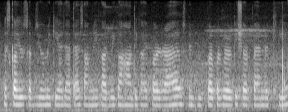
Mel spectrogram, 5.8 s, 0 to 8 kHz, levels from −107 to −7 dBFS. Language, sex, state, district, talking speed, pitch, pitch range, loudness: Hindi, female, Uttar Pradesh, Budaun, 250 wpm, 200 Hz, 195-205 Hz, -25 LUFS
